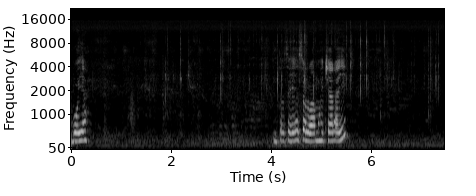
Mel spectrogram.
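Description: A plastic tube crinkles as it is squeezed.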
